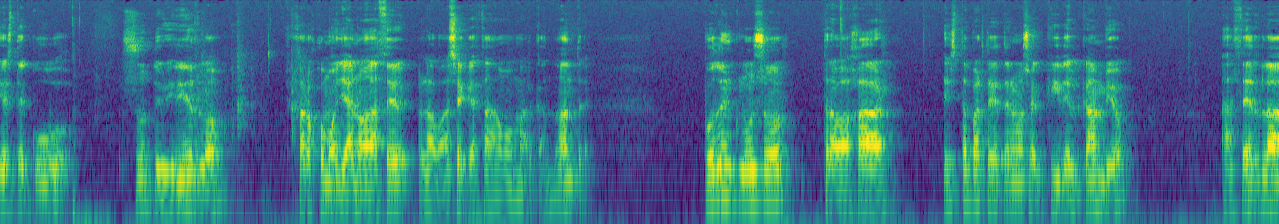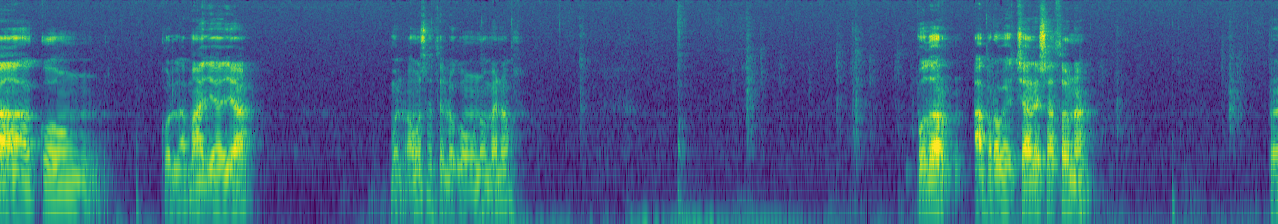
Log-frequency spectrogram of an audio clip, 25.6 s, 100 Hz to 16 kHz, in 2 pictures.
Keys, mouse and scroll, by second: 2.2 ctrl+2, 12.7-18.9 drag, 18.9 middle click, 19.6-22.8 drag, 20.1 Tab, 21.2 alt+q, 21.8 s, 22.9 g, 23.7 click, 23.8 s, 24.6 click, 24.8-25.5 ctrl+middle drag.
